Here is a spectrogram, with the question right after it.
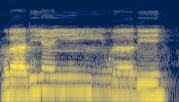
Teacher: یعنی اگلے حرف کے ساتھ ملا کر پڑھا جا رہا ہے، تو یہاں پر غنّے کے ساتھ ادغام ہے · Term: ادغام بالغنّہ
